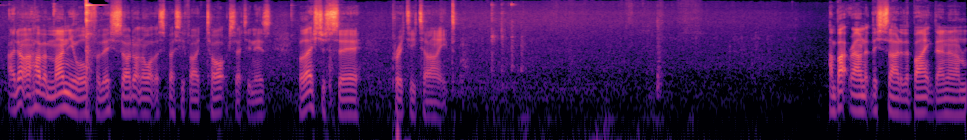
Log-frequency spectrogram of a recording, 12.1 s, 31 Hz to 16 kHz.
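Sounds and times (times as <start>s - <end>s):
quiet room noise: 0.0s - 12.0s.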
